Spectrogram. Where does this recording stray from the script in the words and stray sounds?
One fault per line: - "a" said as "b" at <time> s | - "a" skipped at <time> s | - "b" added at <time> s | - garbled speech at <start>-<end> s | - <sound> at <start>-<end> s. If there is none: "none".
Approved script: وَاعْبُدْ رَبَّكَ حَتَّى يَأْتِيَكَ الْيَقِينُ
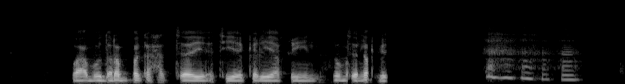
- garbled speech at 3.3-3.9 s
- laugh at 4.8-5.8 s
